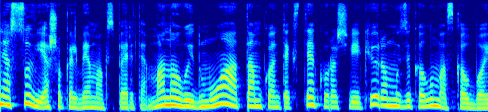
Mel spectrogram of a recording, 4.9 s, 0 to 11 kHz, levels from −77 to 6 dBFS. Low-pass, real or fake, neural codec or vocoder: 9.9 kHz; real; none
